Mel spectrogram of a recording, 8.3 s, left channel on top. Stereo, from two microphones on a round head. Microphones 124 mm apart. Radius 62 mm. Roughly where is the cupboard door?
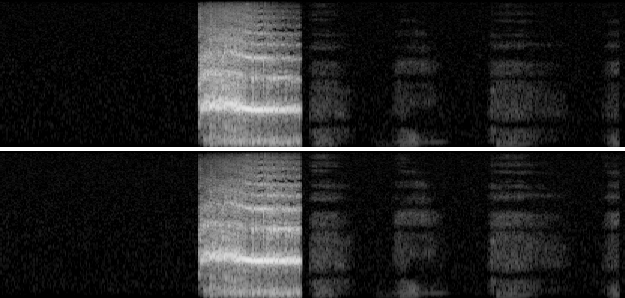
No cupboard door in this recording.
